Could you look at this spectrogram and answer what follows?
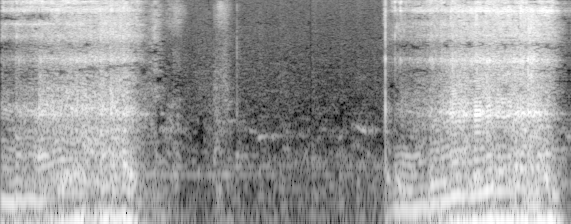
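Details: Dad snoring beside a newborn baby: loud, coarse, rumbling snores on breathing in, two long snores separated by a quieter pause.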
